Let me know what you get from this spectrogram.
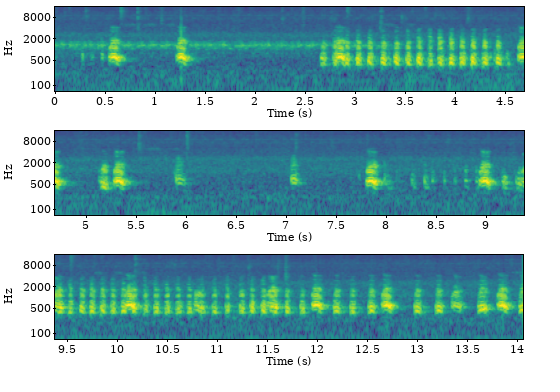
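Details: Frog lure calls used for night trapping with a bát quái trap: loud, raspy croaks in bursts and rattling pulsed series, repeated through the stretch, with a faint steady whine early on.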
